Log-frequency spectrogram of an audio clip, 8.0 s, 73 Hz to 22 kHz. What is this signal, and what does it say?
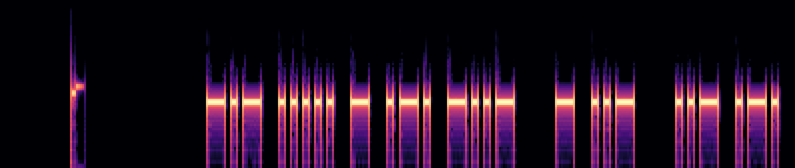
Morse code, heard as a keyed tone, about 20 wpm, 700 Hz. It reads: K5TRX TU UR
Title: SOTA QSO Practice 20wpm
